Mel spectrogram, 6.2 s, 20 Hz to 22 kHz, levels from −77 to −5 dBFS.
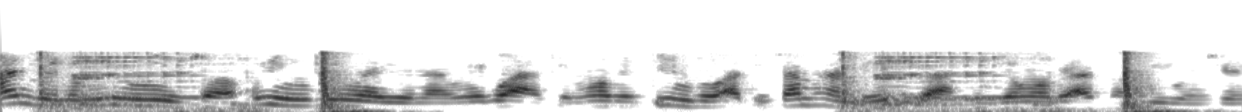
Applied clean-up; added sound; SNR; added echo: classical method Wiener filter.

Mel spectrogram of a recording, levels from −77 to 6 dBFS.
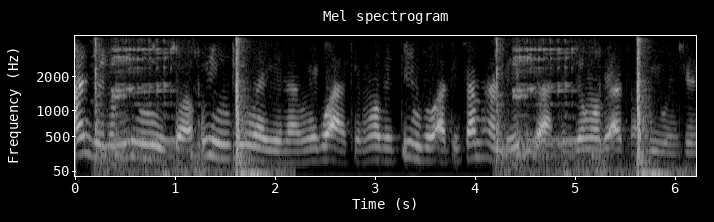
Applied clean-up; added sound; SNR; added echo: none; Thump, thud; 5 dB; none.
